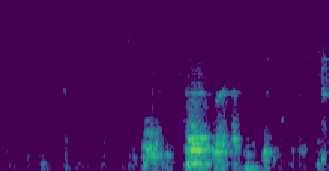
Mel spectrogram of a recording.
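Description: A short burst of a person's voice about two seconds in, pitched and without clear words, lasting about two seconds.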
